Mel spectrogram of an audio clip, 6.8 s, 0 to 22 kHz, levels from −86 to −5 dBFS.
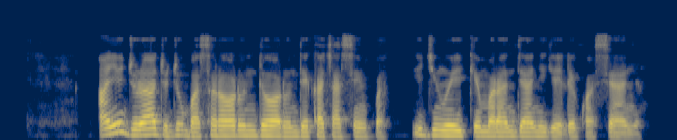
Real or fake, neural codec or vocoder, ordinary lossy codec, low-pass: real; none; none; none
